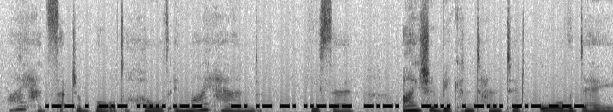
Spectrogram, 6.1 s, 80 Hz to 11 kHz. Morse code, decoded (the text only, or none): WEK5W NAN2C BEBKO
